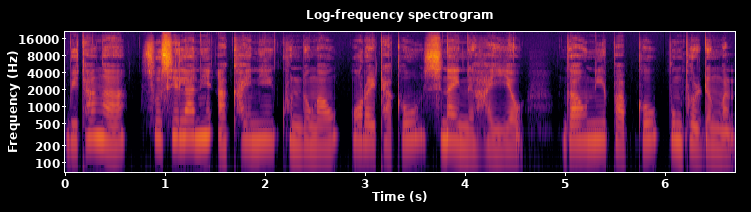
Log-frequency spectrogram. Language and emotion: Bodo, neutral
